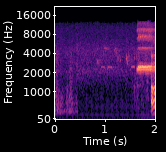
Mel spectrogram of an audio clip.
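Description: A conductor's whistle blown in one steady, high-pitched blast, starting near the end.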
